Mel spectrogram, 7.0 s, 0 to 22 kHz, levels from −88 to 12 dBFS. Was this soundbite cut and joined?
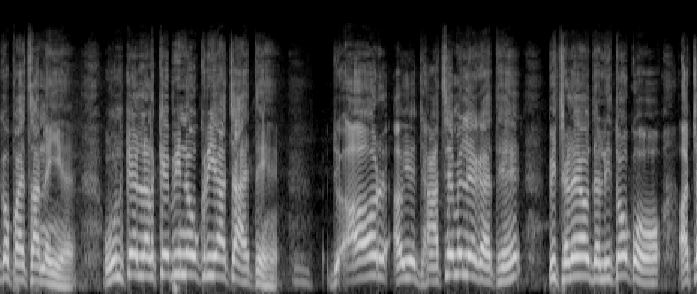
no; 0 cuts

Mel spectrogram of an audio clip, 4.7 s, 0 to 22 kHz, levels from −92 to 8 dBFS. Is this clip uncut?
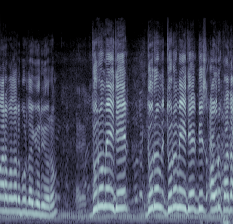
yes; 0 cuts

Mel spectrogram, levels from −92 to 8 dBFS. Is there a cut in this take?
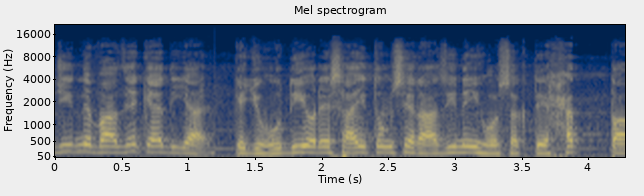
yes; 1 cut; at 1.2 s

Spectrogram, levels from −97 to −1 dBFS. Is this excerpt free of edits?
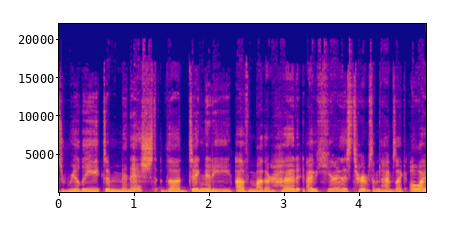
no; 1 cut; at 3.2 s

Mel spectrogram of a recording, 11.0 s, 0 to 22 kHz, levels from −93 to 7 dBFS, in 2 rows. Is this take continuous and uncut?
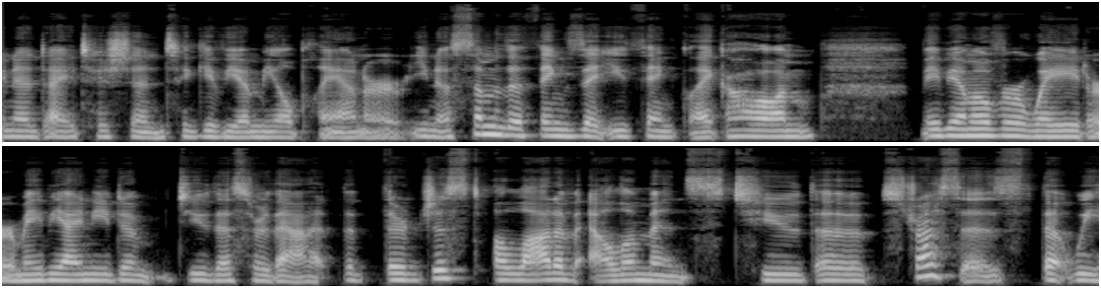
yes; 0 cuts

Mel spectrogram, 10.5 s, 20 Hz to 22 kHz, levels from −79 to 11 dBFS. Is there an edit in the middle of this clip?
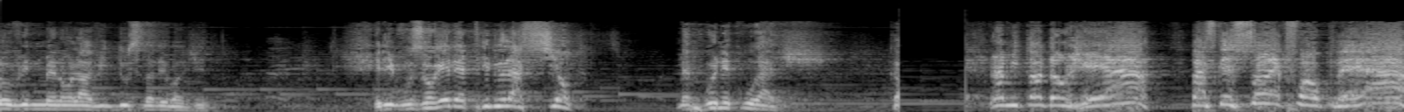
no; 0 cuts

